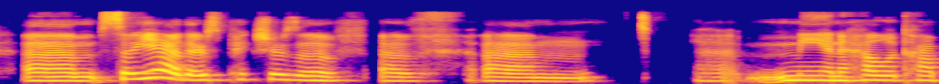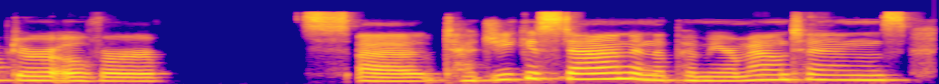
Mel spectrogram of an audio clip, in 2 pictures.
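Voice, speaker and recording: The speaker has an American accent, lively intonation and big swings in loudness, at a fairly slow pace. The background is quiet. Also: woman, medium pitch for a woman. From US Southwest, New Mexico. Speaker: travel journalist. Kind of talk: lecture. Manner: hesitant, many fillers.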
